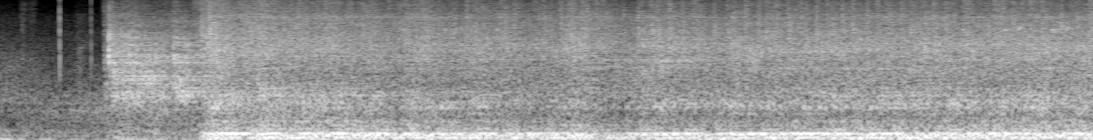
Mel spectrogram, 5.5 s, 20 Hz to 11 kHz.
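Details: Turbocharged V6 Ecotec drift car on one of its first runs: engine catches and settles into a lumpy idle with a tinny buzzing rattle from a loose exhaust part, traced to either the Y-pipe or the rear exhaust section.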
